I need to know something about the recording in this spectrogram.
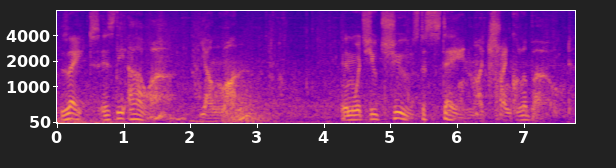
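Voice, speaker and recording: An actor playing a solemn old hermit sage who speaks in archaic riddles in a game cutscene. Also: male voice, mid-range voice, lively intonation, slow pace. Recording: game cutscene with clear background noise.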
